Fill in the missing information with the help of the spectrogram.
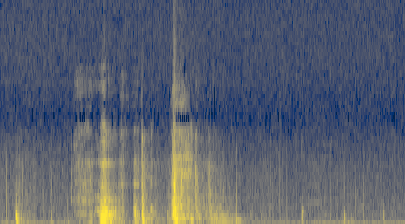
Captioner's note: Dolly laughing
